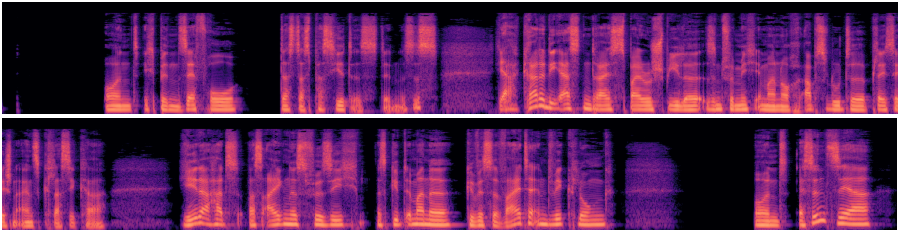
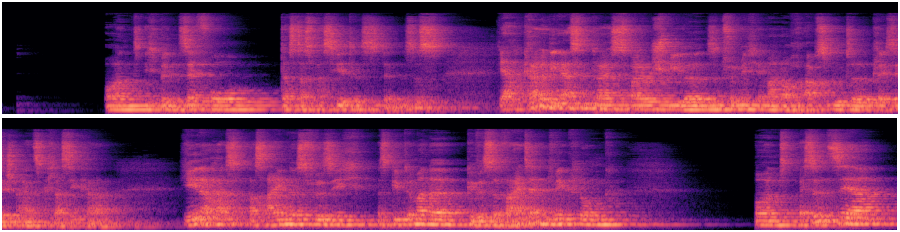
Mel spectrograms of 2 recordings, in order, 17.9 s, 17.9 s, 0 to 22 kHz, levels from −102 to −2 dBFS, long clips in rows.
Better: first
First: none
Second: room echo; noticeable; dies away in 0.9 s // off-mic speech; far

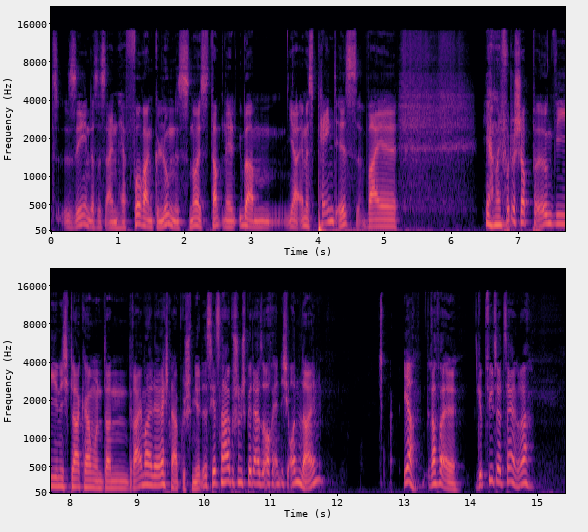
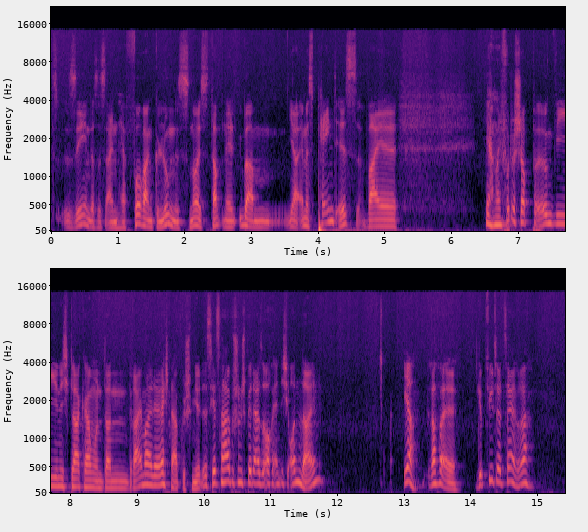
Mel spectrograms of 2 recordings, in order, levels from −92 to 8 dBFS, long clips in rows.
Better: first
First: none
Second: hiss; faint; throughout; 20 dB below the speech

